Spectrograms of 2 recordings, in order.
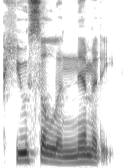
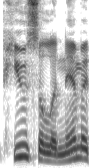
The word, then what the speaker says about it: pusillanimous: this vise called pusillanimous that's how to pronounce it by the way it's pusillanimous and pusillanimous your smallness of soul was a name that dr.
